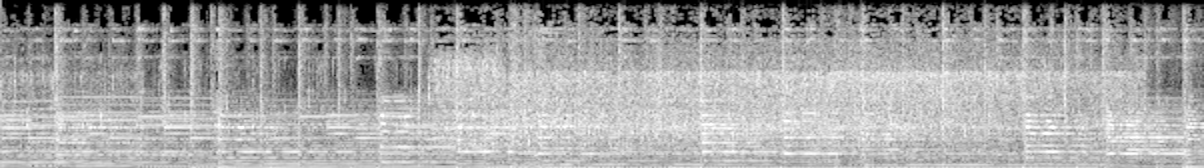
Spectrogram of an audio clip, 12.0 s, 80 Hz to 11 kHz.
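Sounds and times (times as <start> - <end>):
music with held notes: 0.0 - 12.0
oil sizzling in a wok: 0.0 - 12.0.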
